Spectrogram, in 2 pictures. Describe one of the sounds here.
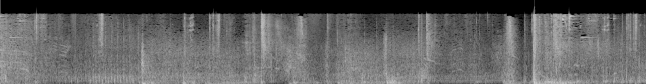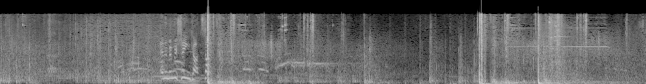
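Distant gunfire and explosions rumble on all around.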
